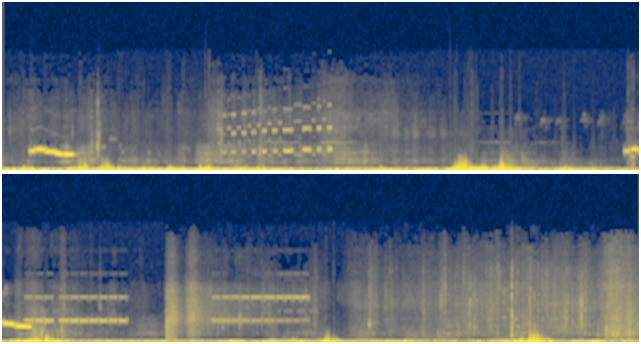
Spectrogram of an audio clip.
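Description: Wind buffeting the microphone in uneven gusts, with handling knocks. Under it, faint rows of repeated animal calls, and twice a short high falling chirp.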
